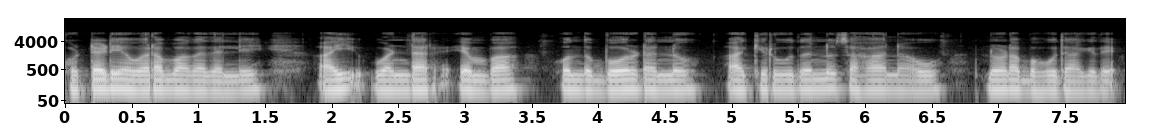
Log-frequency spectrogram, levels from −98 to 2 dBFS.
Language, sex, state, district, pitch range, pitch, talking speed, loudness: Kannada, male, Karnataka, Bangalore, 110-115 Hz, 115 Hz, 100 wpm, -18 LUFS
